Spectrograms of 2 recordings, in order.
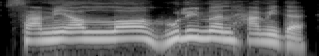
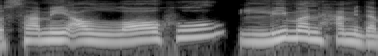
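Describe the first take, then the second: First: "হু" of "আল্লাহু" runs straight into "লিমান"; merged mispronunciation. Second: Slow "আল্লাহু", then a separate "লিমান"; careful pronunciation. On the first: Retold or imitated. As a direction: imitate the learnt mistake, "আল্লা হুলিমান". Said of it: "হাটা এসে লামের সাথে যেন একবারে মিলে যাচ্ছে". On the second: Shown as a demonstration. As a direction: complete "আল্লাহু" before starting "লিমান". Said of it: "আমরা এটা খুব কেয়ারফুলি উচ্চারণ করব".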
